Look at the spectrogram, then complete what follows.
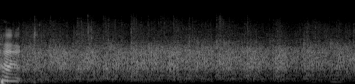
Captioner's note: applause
